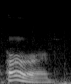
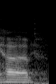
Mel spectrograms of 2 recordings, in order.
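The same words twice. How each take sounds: First: The word starts with a vowel, no H sound. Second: The word starts with a clear H sound. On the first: This is the American way of saying it. "as you'd say in America, because you don't pronounce the H" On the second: This is the speaker's own British way of saying it. "we pronounce the H"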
